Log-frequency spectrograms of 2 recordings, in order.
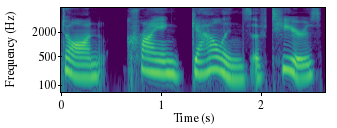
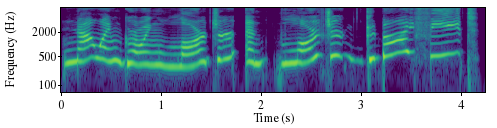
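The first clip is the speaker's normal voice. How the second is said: put-on excited girl; 13 semitones higher, 3 dB louder than usual. A narrator's reading. Alice growing huge, calling out.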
